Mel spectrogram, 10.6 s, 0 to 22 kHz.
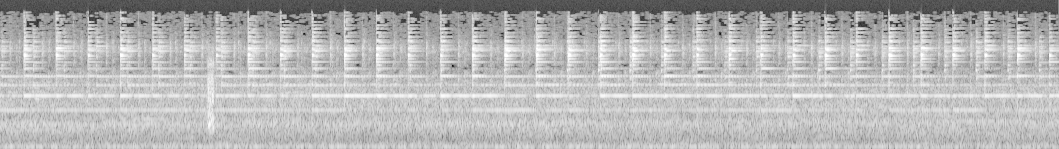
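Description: Union Pacific diesel locomotives, led by a GE ES44AC, pulling an intermodal stack train past at close range, their engines giving a steady low rumble. Over this run a steady high whine and a regular clicking of two or three a second, with a short rising chirp about two seconds in.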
